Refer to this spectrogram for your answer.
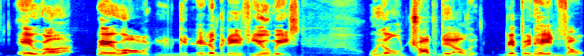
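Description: A man puts on a character voice, raspy and high in pitch for a man. He moves at a fairly slow pace, with long, frequent pauses. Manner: goofy.

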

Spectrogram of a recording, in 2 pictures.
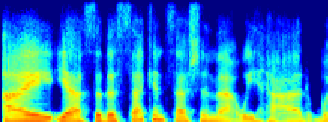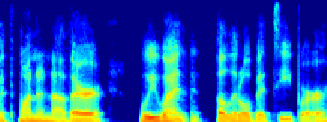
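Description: The woman has an unremarkable speaking voice, fairly low in pitch, at a moderate pace. Her intonation is fairly even, and the background is quiet. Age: 30s. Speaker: Reiki healer and spiritual coach. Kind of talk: casual chat.

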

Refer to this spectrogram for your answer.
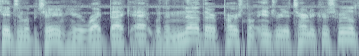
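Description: Talking at a very fast pace, a man with a Southern US accent has a fairly high pitch. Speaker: caller, lawyer. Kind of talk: voicemail message.

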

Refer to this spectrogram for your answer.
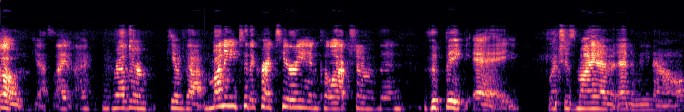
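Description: With an American accent, a woman with an ordinary speaking voice talks fairly slowly at a fairly high pitch, her intonation lively and her loudness swinging widely. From upstate New York. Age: 20s. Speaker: podcast co-host. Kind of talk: casual chat.

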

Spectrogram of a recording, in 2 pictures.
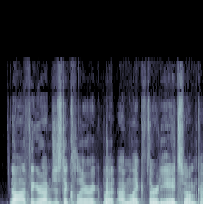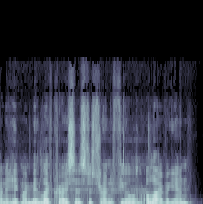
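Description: The speech is very fast with hardly any pauses and lively intonation. The recording is very clean, with a silent background. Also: man, very deep, low pitch for a man. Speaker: tabletop game player. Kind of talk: casual banter during tabletop game.

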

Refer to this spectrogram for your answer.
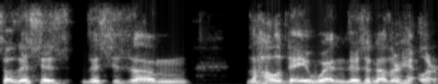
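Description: A man with an American accent and an unremarkable speaking voice, medium in pitch, at a fairly slow pace with lively intonation. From US West Coast, Los Angeles. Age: 60s. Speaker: magician. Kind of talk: casual chat.

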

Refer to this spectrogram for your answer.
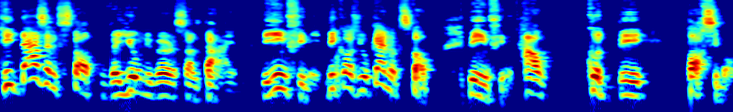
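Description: With an Italian accent, a man talks at a moderate pace. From Italy. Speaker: professor of ancient Iranian studies. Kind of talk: interview, scholarly explanation. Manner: halting, many fillers.

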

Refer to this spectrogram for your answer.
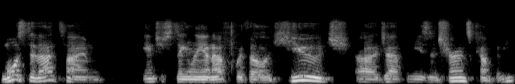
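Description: With a Canadian accent, a man with an unremarkable speaking voice and medium pitch talks at a moderate pace with lively intonation in a dry, close sound with no echo. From Saskatchewan, Canada. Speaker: business development leader. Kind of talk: interview conversation.

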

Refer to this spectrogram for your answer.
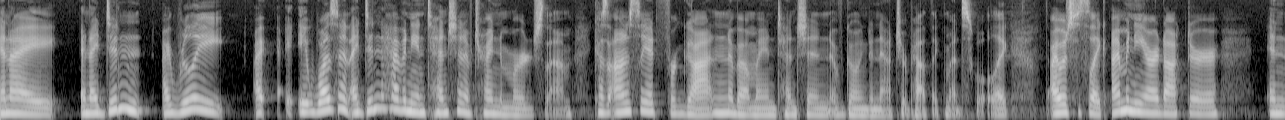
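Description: In an unremarkable speaking voice, a woman talks at a moderate pace with lively intonation over a dry, close sound that has no echo. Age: 40s. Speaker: physician. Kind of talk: casual chat.

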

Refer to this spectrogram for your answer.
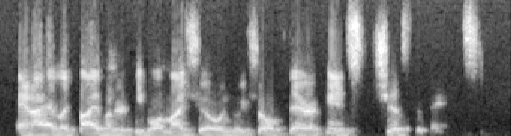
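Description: Somewhat breathy, a man speaks at a moderate pace with a medium pitch and ordinary pitch variation. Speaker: podcast host; musician. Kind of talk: casual chat.

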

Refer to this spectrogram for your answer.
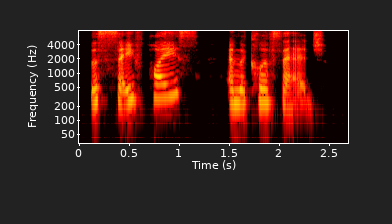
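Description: With a Southern US accent, a woman speaks at a fairly slow pace and fairly high pitch with ordinary pitch variation, in a very clean recording with a silent background and a dry, close sound with no echo. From US South, Alabama. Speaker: author and speaker. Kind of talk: interview.

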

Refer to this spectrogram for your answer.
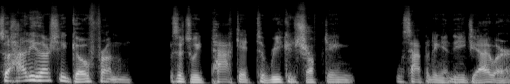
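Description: On a very clean recording with a silent background and a dry, close sound with no echo, a man talks at a very fast pace, somewhat breathy, with lively intonation at a medium pitch. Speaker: podcast host. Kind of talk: casual interview questions.

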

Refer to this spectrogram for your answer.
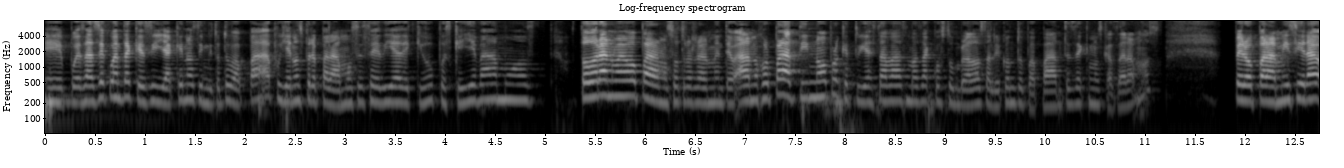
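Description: Talking at a very fast pace, a woman keeps a fairly high pitch and fairly even intonation. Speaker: host's wife, off-road enthusiast. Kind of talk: casual chat. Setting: studio, seated next to host. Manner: stammering when nervous.

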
